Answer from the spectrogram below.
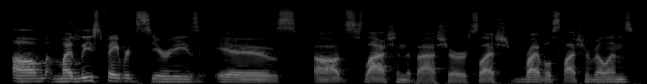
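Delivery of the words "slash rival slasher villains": ordinary talk, nothing marked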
